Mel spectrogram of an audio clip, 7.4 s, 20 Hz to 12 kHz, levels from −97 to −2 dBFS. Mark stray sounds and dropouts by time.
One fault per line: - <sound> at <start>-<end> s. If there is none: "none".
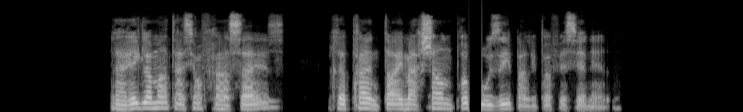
- dropout at 4.7-4.8 s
